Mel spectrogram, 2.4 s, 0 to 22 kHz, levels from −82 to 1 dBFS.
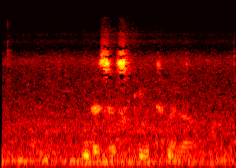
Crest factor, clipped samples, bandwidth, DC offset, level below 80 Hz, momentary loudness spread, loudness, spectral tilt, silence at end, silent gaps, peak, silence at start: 24 dB; under 0.1%; 16 kHz; under 0.1%; -54 dBFS; 25 LU; -19 LUFS; -1 dB/octave; 0 s; none; -4 dBFS; 0.05 s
